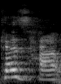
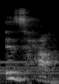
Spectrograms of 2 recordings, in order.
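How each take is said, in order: First: The word begins with a k sound. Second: The word begins with a vowel, no k. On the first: The speaker calls it wrong. "instead of saying kezha" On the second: The speaker calls it right. "it's really izha"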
